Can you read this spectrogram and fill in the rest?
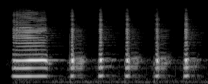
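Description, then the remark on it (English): A harmonica plays one sustained reedy note, then six short, evenly spaced bursts that mimic a clucking chicken. It is fairly loud, and no one speaks. “You know, I thought about the idea, and as I did, I felt kind of chicken.”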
